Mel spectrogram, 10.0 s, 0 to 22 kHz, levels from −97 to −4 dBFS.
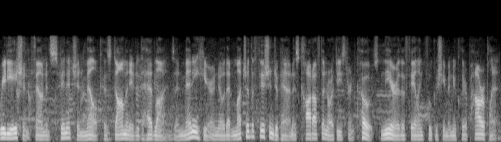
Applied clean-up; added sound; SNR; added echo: none; none; none; none.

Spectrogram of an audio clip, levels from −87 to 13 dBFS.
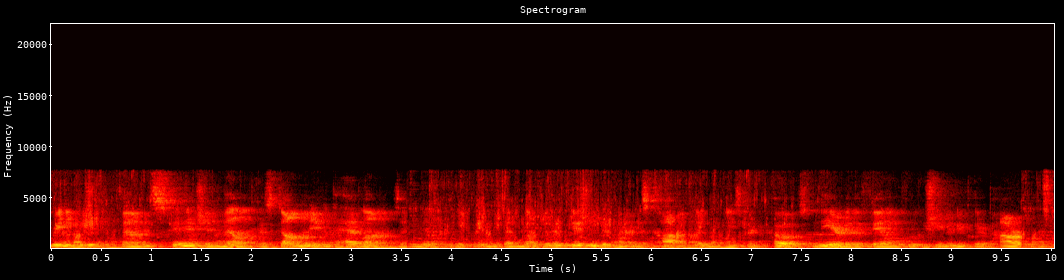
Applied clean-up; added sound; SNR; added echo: neural separator model SepFormer DNS4.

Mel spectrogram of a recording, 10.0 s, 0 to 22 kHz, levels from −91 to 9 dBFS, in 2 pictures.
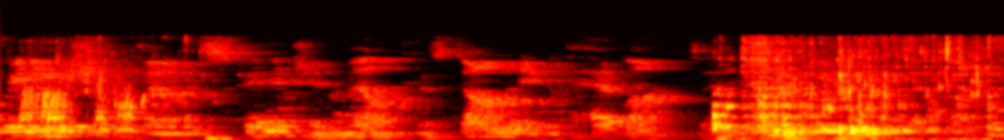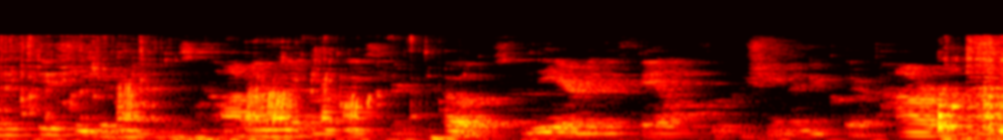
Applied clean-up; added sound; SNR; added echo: classical method WPE with log-MMSE.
